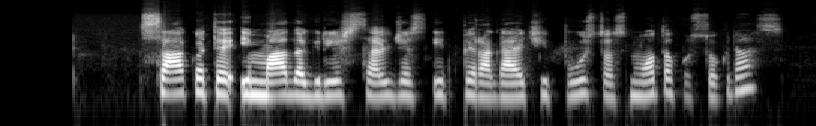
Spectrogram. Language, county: Lithuanian, Šiauliai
